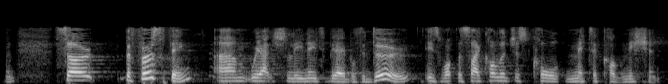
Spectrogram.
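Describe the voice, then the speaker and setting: A man's voice: a little high, animated, normal speed, husky, lo-fi sound. A man with an Australian accent giving an interactive conference talk, questioning the audience as he goes. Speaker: conference speaker.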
